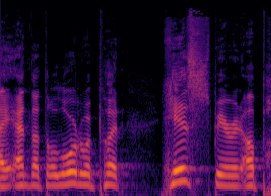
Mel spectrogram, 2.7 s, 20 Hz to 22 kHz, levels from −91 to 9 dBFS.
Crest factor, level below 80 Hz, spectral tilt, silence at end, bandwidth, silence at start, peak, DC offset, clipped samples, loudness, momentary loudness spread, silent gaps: 16 dB; -62 dBFS; -5.5 dB/octave; 0 s; 19 kHz; 0 s; -14 dBFS; under 0.1%; under 0.1%; -29 LUFS; 7 LU; none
